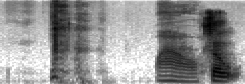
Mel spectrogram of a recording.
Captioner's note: laughs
